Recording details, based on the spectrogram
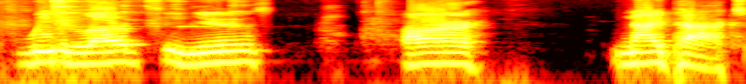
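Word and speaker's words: Knipex: This is where we love to use our Nipacks, or people call them nitpicks. They pronounce the K when you shouldn't, because you don't say knight, you say night if you're referencing that.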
